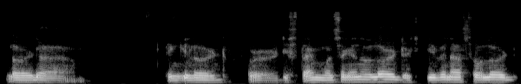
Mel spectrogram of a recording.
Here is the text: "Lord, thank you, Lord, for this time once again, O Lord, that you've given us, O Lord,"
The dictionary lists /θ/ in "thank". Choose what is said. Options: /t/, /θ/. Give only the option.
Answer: /t/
